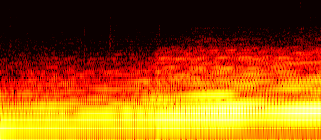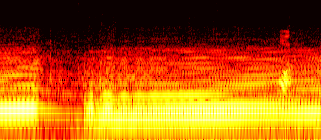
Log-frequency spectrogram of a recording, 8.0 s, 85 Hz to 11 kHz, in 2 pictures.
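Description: Honda Civic Type R EK9's 1.6-litre four-cylinder engine under hard acceleration out of a corner, heard from inside the cabin. Its pitch climbs steadily, drops sharply about four and a half seconds in, then climbs again.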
